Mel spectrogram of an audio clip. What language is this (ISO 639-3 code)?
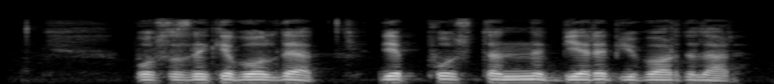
uzb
